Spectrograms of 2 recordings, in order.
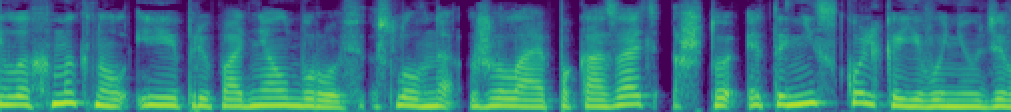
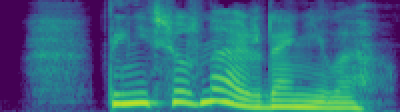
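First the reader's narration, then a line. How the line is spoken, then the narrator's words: Tired voice. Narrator (Russian): произнес Карл устало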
